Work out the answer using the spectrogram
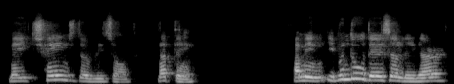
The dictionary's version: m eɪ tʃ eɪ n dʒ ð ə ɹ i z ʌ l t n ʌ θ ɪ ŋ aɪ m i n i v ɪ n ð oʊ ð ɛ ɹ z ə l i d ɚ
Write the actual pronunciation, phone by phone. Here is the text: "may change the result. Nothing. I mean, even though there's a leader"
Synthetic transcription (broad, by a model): m eɪ tʃ eɪ n dʒ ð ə ɹ i z ʌ l t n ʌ t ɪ aɪ m i n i b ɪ n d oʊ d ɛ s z ə l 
